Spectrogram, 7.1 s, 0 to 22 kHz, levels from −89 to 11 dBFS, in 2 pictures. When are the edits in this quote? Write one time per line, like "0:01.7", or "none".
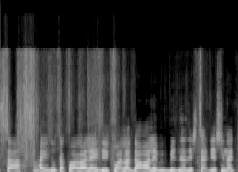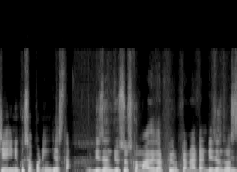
0:04.9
